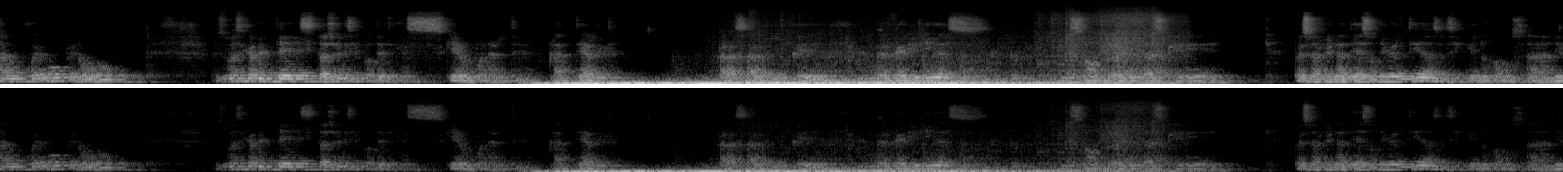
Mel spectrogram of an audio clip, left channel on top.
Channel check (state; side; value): quieter; right; 9.4 dB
